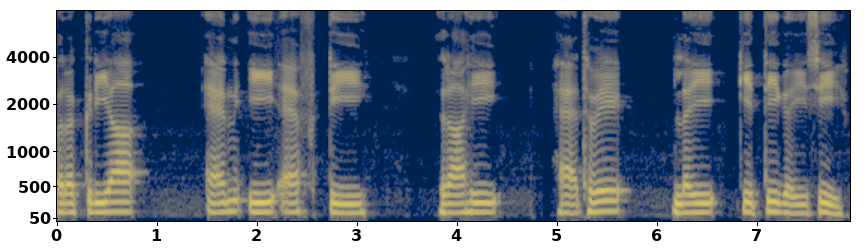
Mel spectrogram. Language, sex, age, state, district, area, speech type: Punjabi, male, 18-30, Punjab, Fazilka, rural, read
